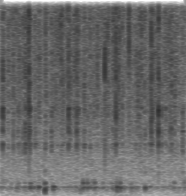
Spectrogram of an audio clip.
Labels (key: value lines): label: ambient
recorder: HydroMoth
